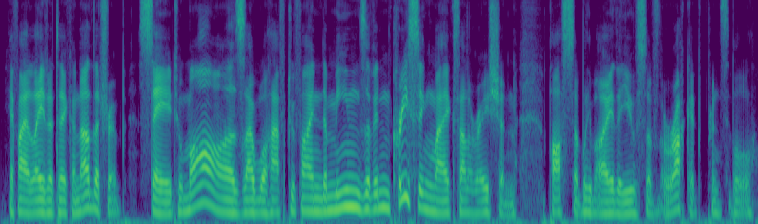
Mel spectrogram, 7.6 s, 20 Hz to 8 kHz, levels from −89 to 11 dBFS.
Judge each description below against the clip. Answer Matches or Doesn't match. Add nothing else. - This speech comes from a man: Matches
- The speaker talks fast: Matches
